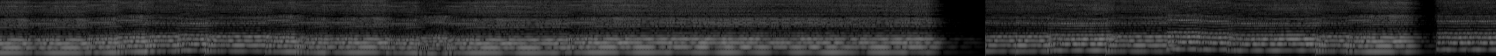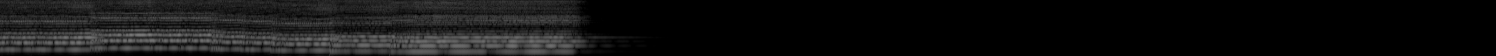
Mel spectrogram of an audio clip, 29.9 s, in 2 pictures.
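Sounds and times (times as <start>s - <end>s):
tenor singing: 0.0s - 20.8s.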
